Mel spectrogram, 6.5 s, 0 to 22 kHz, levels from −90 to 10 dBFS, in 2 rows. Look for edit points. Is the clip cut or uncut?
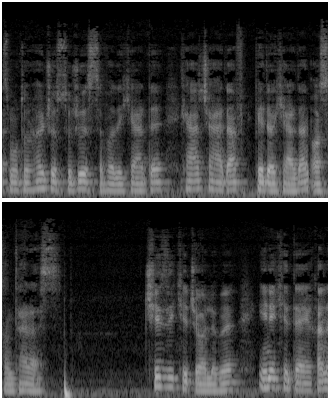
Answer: cut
